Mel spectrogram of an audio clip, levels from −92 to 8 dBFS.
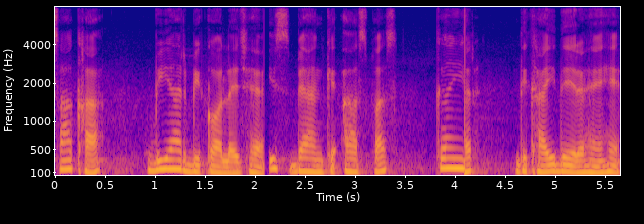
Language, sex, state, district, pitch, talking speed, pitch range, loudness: Hindi, male, Bihar, Samastipur, 120 Hz, 140 wpm, 110-140 Hz, -17 LUFS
